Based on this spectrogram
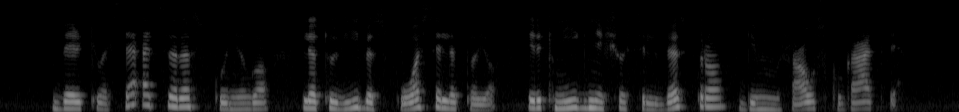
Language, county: Lithuanian, Utena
